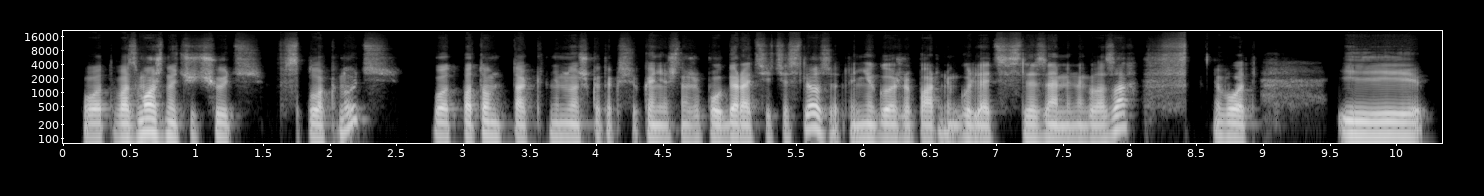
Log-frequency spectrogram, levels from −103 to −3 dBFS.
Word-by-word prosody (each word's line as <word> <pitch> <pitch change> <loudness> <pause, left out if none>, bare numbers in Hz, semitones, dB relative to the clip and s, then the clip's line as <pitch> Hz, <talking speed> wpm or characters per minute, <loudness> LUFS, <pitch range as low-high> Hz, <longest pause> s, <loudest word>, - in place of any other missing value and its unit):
Вот. 110 +1 +1
Возможно 115 +2 +5
чуть-чуть 110 0 -5
всплакнуть, - - -4 0.2
вот. 110 -1 +1
Потом 110 0 +2
так 100 -1 -1
немножко, 105 -1 -3
так - - -9
всё, - - -12
конечно 100 0 -2
же, 100 - -6
поубирать 100 -1 +4
все 105 - -9
эти 100 - -10
слезы, 170 +8 +1
это 100 - -9
негоже 105 0 +1
парню 100 0 0
гулять 100 -2 0
со - - -7
слезами 100 -1 0
на 100 +1 -5
глазах. 100 0 +1 0.6
Вот. 110 -2 +2 0.6
И, 120 -1 +2
105 Hz, 150 wpm, -27 LUFS, 100-115 Hz, 0.6 s, Возможно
